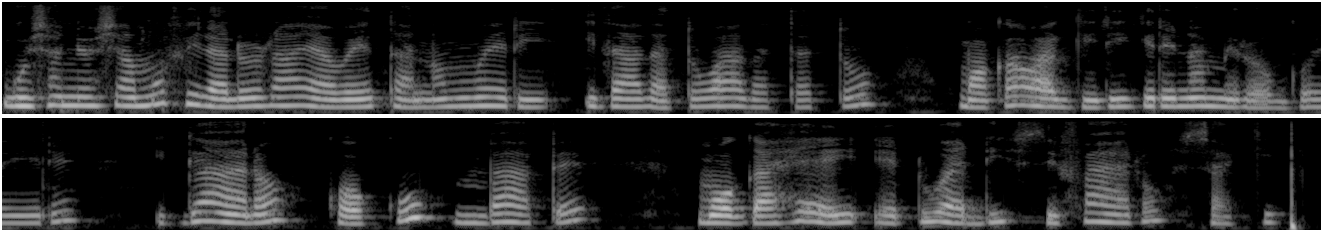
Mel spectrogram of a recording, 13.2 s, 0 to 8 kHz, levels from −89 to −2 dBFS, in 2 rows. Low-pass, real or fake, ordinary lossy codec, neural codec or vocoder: 7.2 kHz; real; none; none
